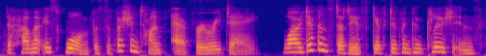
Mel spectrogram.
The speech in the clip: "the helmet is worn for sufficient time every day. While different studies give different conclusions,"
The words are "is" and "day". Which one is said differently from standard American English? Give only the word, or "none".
none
